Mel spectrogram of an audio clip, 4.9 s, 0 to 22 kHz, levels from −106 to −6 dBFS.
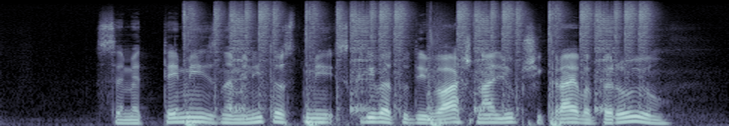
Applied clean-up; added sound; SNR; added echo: none; Drum kit; 6 dB; none.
